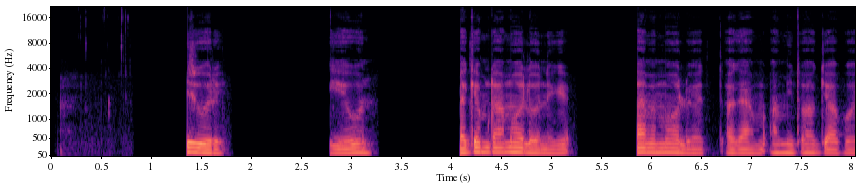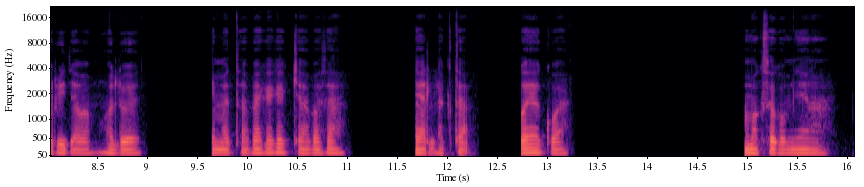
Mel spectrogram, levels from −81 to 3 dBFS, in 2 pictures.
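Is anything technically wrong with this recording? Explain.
Yes. The speech has a clipped start after a pause, eight times: at 1.25, 2.69, 3.98, 5.76, 9.54, 11.58, 12.63 and 14.86 s. In each case the output device has gone idle during a preceding gap of 0.39 to 1.65 s and has to wake or re-lock before playing again, so the first 100 to 120 ms of the returning sound never reaches the listener. Each word that follows therefore bursts out of silence already underway, its opening sounds cut away.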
